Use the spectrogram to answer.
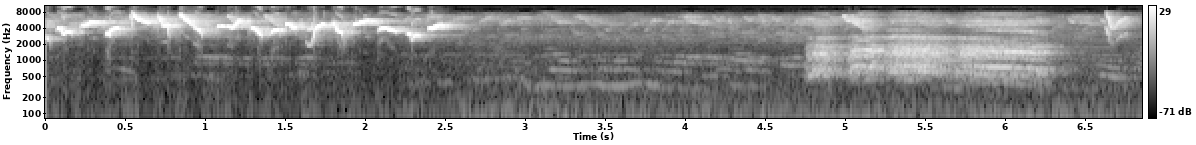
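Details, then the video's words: Oriental white-eye lure for harsh 'ngeriwik' chatter: fast, high-pitched twittering warble for about two and a half seconds, then near-silence, followed by a rough, buzzy burst and a final thin sweep. "PANCINGAN PLECI AGAR NGERIWIK KASAR"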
